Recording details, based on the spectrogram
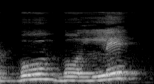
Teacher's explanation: quando a gente fala a palavra borboleta, o lê é mais forte. Então, o lê é a sílaba tônica.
